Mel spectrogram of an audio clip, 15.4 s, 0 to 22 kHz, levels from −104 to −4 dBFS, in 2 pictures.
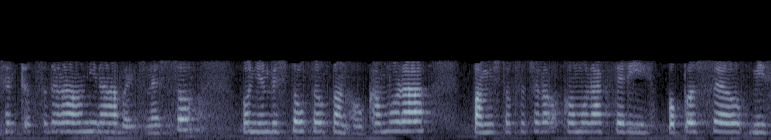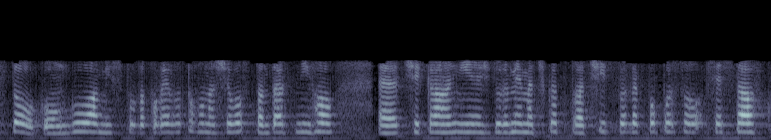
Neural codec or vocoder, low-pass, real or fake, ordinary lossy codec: codec, 16 kHz, 0.4 kbps, LongCat-Audio-Codec; 3.6 kHz; fake; MP3, 24 kbps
